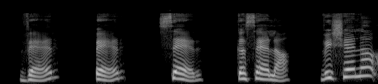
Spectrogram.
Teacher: यह अर्ध विवृत ह्रस्व अग्र स्वर है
